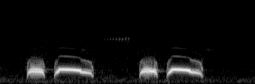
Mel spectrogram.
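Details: Spotted dove used as a ground decoy, cooing. Two paired phrases, each a short hoarse coo followed by a longer, slightly falling coo, repeated about a second apart against a quiet background.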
